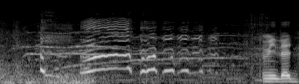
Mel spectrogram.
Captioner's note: screaming; laughing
